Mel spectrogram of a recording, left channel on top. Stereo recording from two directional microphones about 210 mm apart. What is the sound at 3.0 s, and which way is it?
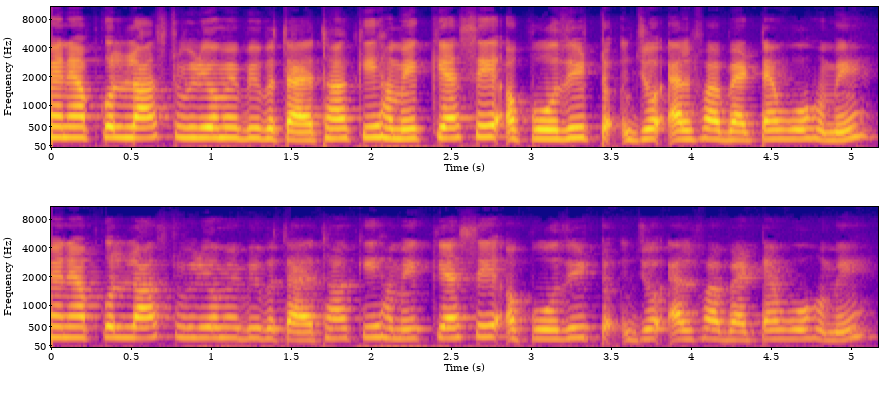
Speech, 40° left (ahead or behind).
